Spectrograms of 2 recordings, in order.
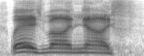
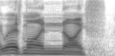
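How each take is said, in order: First: High, slow, hammed-up sinister drawl; mock villain. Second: Said in the usual way. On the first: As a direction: ham it up like a cartoon baddie. Mock menace after laugh.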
